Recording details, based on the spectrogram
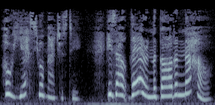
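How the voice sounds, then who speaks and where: A woman's voice: very high voice, animated, moderate pace, no echo, pitched above the performer's own voice. A woman voicing a small girl in a storybook, with a polite, earnest, childlike manner. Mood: earnest, reassuring.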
